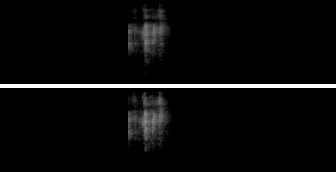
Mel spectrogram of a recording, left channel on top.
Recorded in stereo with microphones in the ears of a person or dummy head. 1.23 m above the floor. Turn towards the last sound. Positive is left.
turn(degrees=0)  # may be behind; listen again after turning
